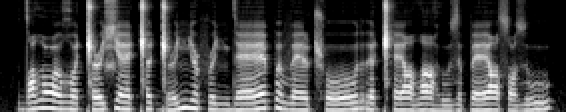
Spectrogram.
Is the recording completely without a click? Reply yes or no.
no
